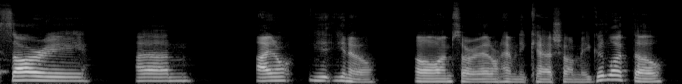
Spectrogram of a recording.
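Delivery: fake apologetic, dismissive tone. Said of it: "like a door-to-door salesman".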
